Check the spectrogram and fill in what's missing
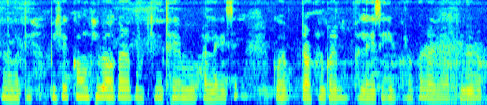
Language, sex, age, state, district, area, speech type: Assamese, female, 18-30, Assam, Udalguri, rural, spontaneous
